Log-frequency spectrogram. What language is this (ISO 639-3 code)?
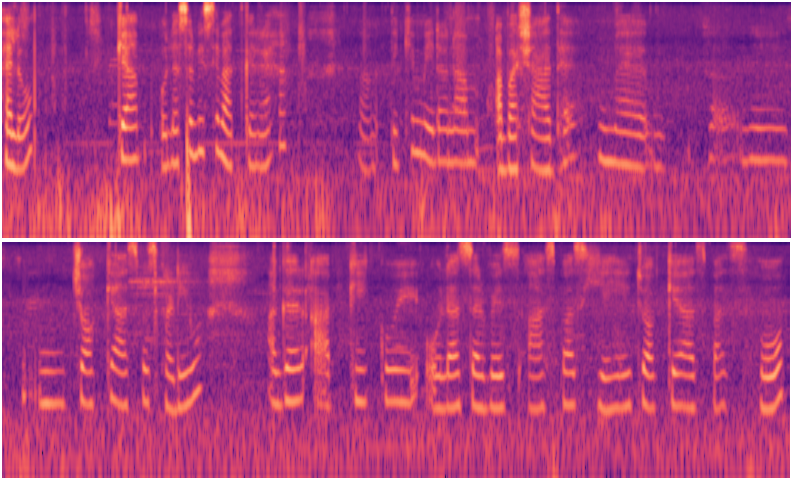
urd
